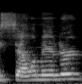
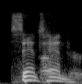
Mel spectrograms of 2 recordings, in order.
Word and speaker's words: Santander: so don't feel bad anthony salamander did i say it right dan santander santander you're thinking of animals but he he's he's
